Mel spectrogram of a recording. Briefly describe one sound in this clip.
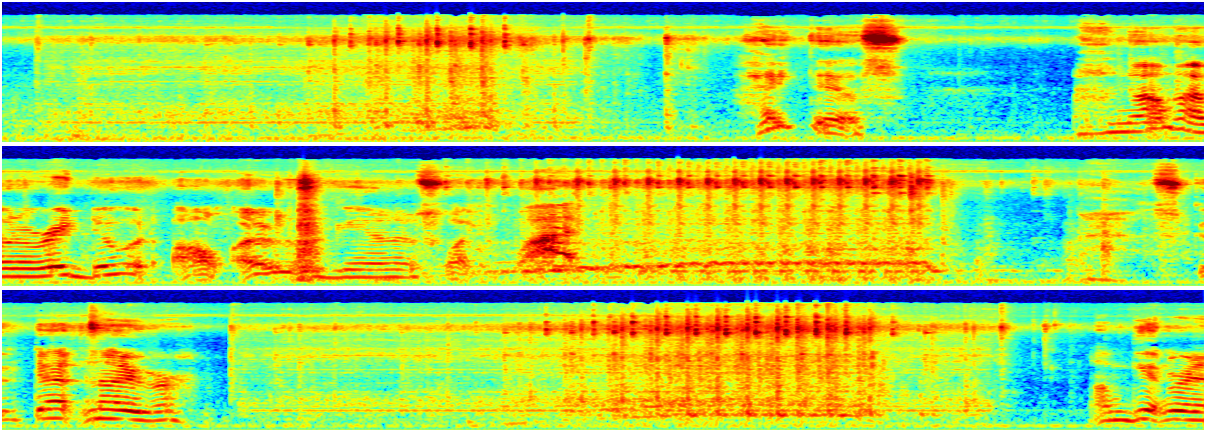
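A sewing machine whirs steadily in short bursts.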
